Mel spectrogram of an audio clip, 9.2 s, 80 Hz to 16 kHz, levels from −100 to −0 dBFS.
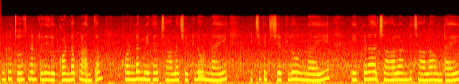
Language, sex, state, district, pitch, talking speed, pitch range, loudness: Telugu, female, Andhra Pradesh, Guntur, 285 Hz, 130 wpm, 270-295 Hz, -26 LUFS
